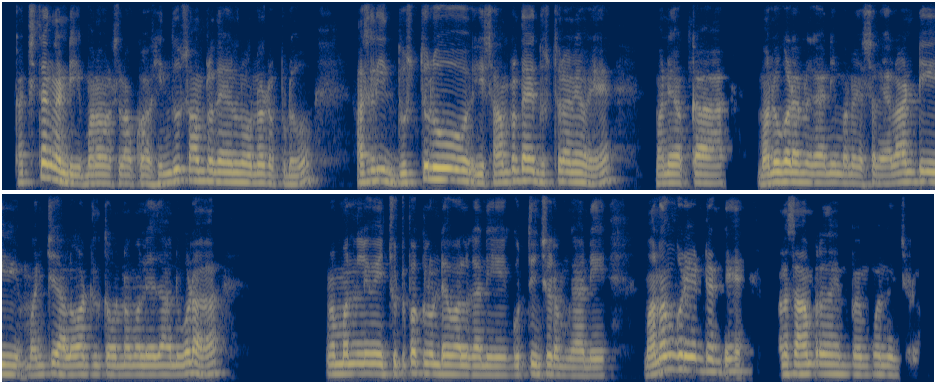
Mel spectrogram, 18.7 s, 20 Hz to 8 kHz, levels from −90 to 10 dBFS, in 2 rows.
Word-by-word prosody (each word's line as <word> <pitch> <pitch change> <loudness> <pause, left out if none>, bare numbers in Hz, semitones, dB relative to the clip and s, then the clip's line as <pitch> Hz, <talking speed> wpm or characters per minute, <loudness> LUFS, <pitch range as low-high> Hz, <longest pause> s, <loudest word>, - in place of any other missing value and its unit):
ఖచ్చితంగా 155 +8 +3
అండి. 145 -3 +1
మనం 135 +1 0
అసలు 135 0 -5
ఒక 130 - -6 0.2
హిందూ 150 +5 0
సాంప్రదాయంలో 160 -3 +2
ఉండేటప్పుడు, 130 -3 -3 0.6
అసలీ 170 +4 0 0.2
దుస్తులు 150 +7 +5 0.4
ఈ - - 0
సాంప్రదాయ 170 +4 +1
దుస్తులనే‌వే 150 -3 -1 0.6
మన 135 - -3
యొక్క 140 0 -5 0.7
మనుగడను 155 +1 +4
గాని, 145 0 -1
మనం 135 0 -3
అసలు 135 0 -6
ఎలాంటి 155 +3 -1 0.4
మంచి 145 +3 -4
అలవాట్లతో 145 0 -1
ఉన్నామా 145 0 -1
లేదా 145 +1 +2
అని 145 0 -2
గూడా 170 -2 +3 1.5
మనల్ని 160 0 +2
చుట్టుపక్కల 160 +1 -1
ఉండేవాళ్ళు 150 -1 +2
గాని, 140 0 -1 0.2
గుర్తించడం 145 -1 -2
గాని 130 0 -3 0.5
మనం 205 +8 +4
గూడేంటంటే, 200 - +1 0.4
మన 150 - -1
సాంప్రదాయాన్ని 155 -1 +1
పెంపొందించడం 140 -2 -5
150 Hz, 120 wpm, -22 LUFS, 140-160 Hz, 1.5 s, దుస్తులు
